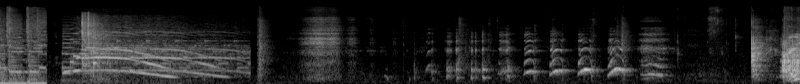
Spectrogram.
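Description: Electronic music cuts off abruptly, then an added cartoon-style sound effect of several falling whistle tones sweeps down over about two seconds. After that comes a woman laughing in a run of short rapid bursts.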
